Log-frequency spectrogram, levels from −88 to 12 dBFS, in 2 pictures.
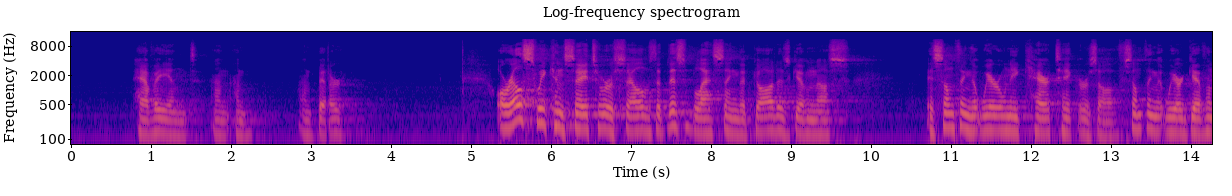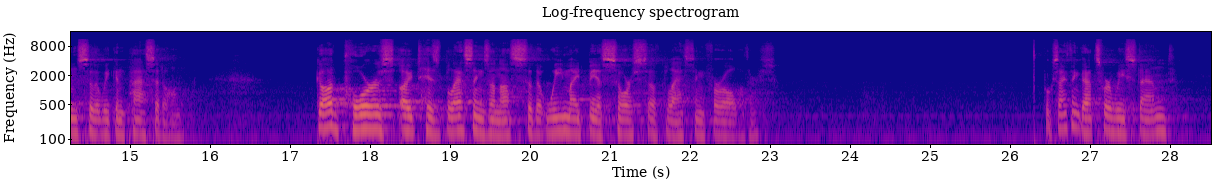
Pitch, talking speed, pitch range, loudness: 125 Hz, 140 wpm, 105-140 Hz, -36 LUFS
